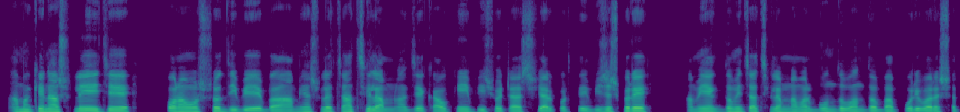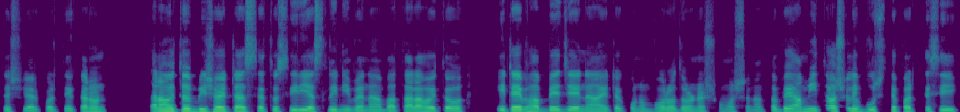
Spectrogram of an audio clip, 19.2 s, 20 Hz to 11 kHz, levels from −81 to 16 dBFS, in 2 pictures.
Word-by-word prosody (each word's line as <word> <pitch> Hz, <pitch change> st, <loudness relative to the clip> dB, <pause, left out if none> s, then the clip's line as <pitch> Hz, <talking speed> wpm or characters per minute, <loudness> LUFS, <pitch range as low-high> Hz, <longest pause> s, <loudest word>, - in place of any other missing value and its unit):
আমাকে 195 Hz, +3 st, 0 dB
না -, -, +5 dB
আসলে 185 Hz, +1 st, -5 dB
এই -, -, +1 dB
যে 175 Hz, -1 st, +3 dB, 0.5 s
পরামর্শ 165 Hz, -2 st, +1 dB, 0.2 s
দিবে 150 Hz, -1 st, -1 dB, 0.2 s
বা 140 Hz, -, +1 dB
আমি 160 Hz, +3 st, -9 dB
আসলে 170 Hz, +1 st, -1 dB
চাচ্ছিলাম 170 Hz, -3 st, 0 dB
না 135 Hz, -, -7 dB
যে 140 Hz, -, 0 dB
কাউকে 140 Hz, +2 st, -3 dB
এই 155 Hz, -, -4 dB
বিষয়টা 145 Hz, -1 st, -3 dB, 0.2 s
শেয়ার 140 Hz, -2 st, +1 dB
করতে। 135 Hz, +1 st, -9 dB, 0.2 s
বিশেষ 160 Hz, +2 st, -3 dB
করে 160 Hz, -1 st, +6 dB, 0.5 s
আমি 145 Hz, +2 st, -6 dB
একদমই 155 Hz, +3 st, -2 dB
চাচ্ছিলাম 150 Hz, 0 st, -1 dB
না -, -, -4 dB
আমার 145 Hz, 0 st, -2 dB
বন্ধু-বান্ধব 140 Hz, -1 st, -1 dB
বা 140 Hz, -, +2 dB
পরিবারের 140 Hz, 0 st, +1 dB
সাথে 135 Hz, +1 st, -8 dB
শেয়ার 135 Hz, -1 st, -3 dB
করতে। 135 Hz, +1 st, -5 dB
কারণ 165 Hz, +1 st, +3 dB, 0.5 s
তারা 200 Hz, +1 st, +5 dB
হয়তো 205 Hz, 0 st, +5 dB, 0.2 s
বিষয়টা 180 Hz, -1 st, +5 dB
স -, -, -8 dB
এত 155 Hz, -, -14 dB, 0.2 s
সিরিয়াসলি 155 Hz, 0 st, +1 dB
নিবে 145 Hz, 0 st, -1 dB
না। 135 Hz, -, 0 dB
বা 150 Hz, -, +3 dB
তারা 165 Hz, 0 st, +5 dB
হয়তো 160 Hz, 0 st, +2 dB, 0.5 s
এটাই 180 Hz, +2 st, +7 dB
ভাববে 165 Hz, -1 st, +3 dB
যে 160 Hz, -, +4 dB
না 155 Hz, -, +1 dB
এটা 150 Hz, +1 st, -3 dB
কোনো 145 Hz, 0 st, -8 dB
বড় 150 Hz, 0 st, +1 dB
ধরনের 145 Hz, -1 st, -3 dB
সমস্যা 140 Hz, -1 st, -11 dB
না। -, -, -8 dB
তবে 195 Hz, +2 st, 0 dB
আমিই 205 Hz, +4 st, 0 dB
তো -, -, -13 dB
আসলে 200 Hz, +2 st, 0 dB
বুঝতে 165 Hz, +2 st, -1 dB
পারতেছি 155 Hz, -2 st, -1 dB
155 Hz, 185 wpm, -21 LUFS, 145-170 Hz, 0.5 s, এটাই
